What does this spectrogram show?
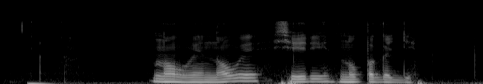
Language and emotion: Russian, neutral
